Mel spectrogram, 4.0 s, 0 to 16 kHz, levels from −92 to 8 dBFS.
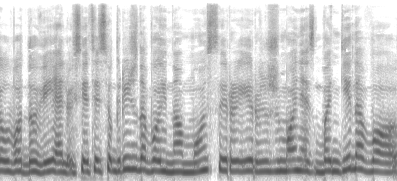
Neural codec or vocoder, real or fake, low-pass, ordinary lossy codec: none; real; 14.4 kHz; AAC, 64 kbps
